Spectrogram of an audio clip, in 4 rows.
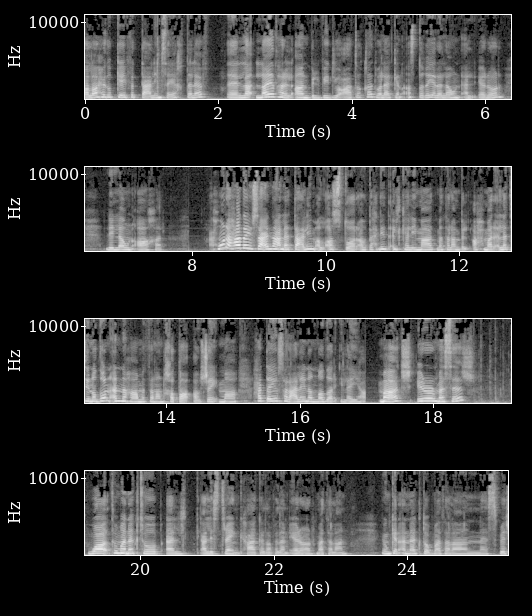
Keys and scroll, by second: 0.0-0.6 typing, 1.1 Return, 16.9-19.7 typing, 21.1-23.7 typing, 24.2 Up, 24.4 Left.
